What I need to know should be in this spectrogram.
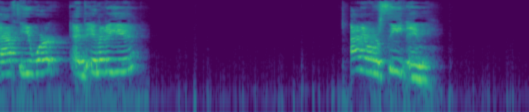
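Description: A young woman talks on a phone, speaking close and in short bursts.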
